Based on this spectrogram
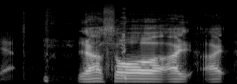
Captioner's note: laughs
